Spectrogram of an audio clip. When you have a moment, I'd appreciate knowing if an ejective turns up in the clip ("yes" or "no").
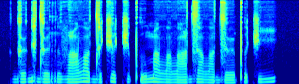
yes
